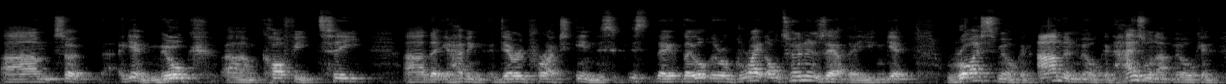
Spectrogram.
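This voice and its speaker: Talking to camera informally, a middle-aged man who teaches singing and hosts the channel explains his points with emphasis on key words and lots of repetition. He sounds expressive and unhurried at a medium pitch with a darkish tone, recorded from a distance in an echoey room.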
